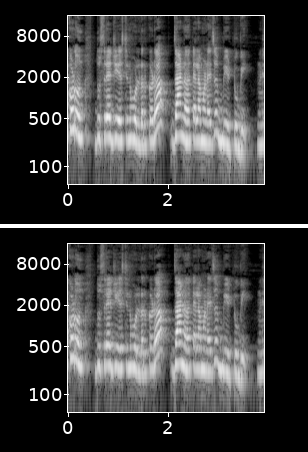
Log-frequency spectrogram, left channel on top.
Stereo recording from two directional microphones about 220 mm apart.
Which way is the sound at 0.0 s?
35° left (ahead or behind).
